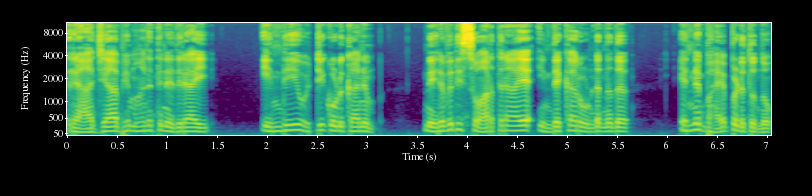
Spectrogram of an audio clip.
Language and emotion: Malayalam, fearful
